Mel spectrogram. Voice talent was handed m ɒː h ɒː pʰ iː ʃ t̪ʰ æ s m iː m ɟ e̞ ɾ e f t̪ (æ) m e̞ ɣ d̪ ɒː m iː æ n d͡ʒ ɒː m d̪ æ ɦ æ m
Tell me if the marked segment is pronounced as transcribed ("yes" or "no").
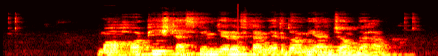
yes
